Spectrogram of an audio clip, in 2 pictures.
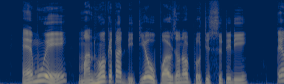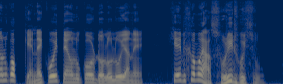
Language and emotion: Assamese, disgusted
